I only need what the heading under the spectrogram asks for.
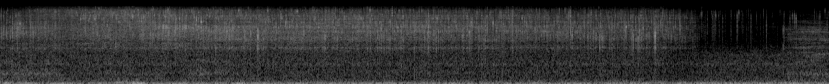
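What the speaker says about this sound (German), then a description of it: "Butter und Öl sind jetzt geschmolzen und jetzt lege ich hier mein Rouladchen hinein." Butter and oil sizzle in a Dutch oven before beef roulades go in, a steady, close frying hiss that runs the whole way through, easing slightly near the end.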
